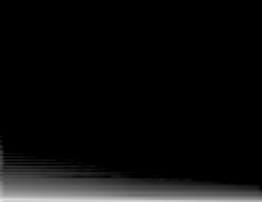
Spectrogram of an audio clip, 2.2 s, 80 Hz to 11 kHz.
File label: Drum BPM110; Martian Chess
